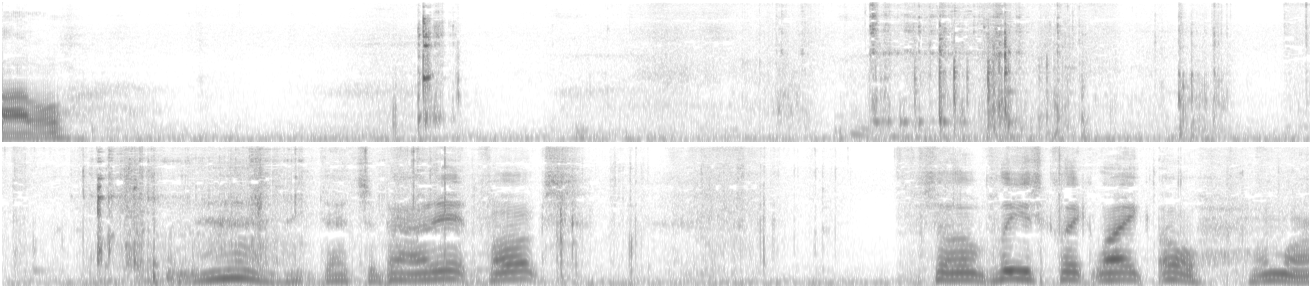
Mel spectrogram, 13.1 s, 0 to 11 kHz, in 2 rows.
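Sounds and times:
glass bottles clinking: 4.2 - 6.0, 6.7 - 8.1.

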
